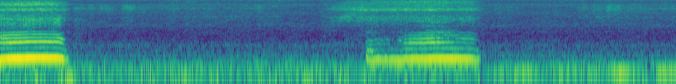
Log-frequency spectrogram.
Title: my cat snoring! turn up the volume! #cat #funnycats #silly #cat #cats #sleeping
